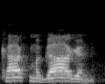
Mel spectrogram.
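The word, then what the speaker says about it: Cochnewagon: It's pronounced Lake Cockmagoggan.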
